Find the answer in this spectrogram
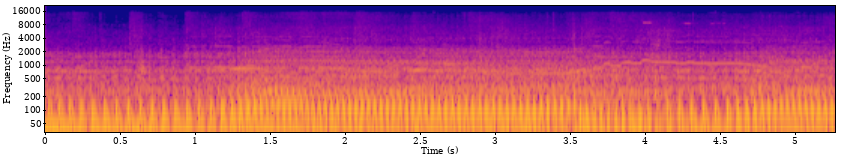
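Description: Sport motorcycle engine idling with the bike at a standstill: a fast, even low thrum.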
